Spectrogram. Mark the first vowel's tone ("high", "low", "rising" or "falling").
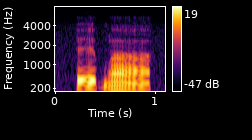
low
